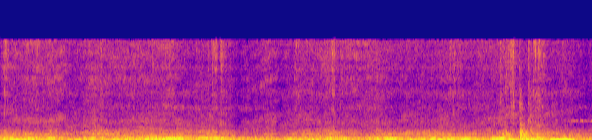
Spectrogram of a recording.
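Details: Bees bustling around a local bee box: a continuous, low, layered buzz that shifts gently in pitch as individual insects pass, with no other clear sounds.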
